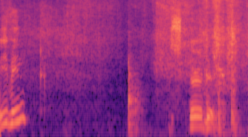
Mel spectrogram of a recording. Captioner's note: wok sizzling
